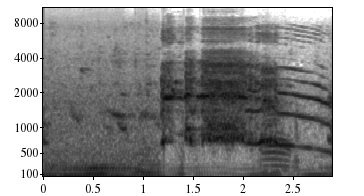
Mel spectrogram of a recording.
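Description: A rooster, one of the speaker's copper- or rust-coloured birds, crows once loudly and close by after a second of quiet farmyard background, the call rising and then trailing off.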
